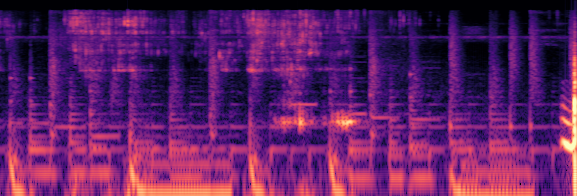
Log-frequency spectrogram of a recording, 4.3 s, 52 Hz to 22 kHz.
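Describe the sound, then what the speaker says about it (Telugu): Water, 500 millilitres, is poured into a clay pot for a traditional pot chicken curry, giving short, uneven splashing and trickling bursts at moderate volume, with no voices. "500 మిల్లీలీటర్ల వాటర్ని పోసుకొని"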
